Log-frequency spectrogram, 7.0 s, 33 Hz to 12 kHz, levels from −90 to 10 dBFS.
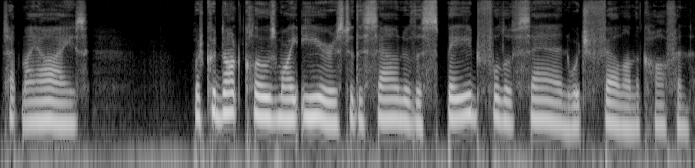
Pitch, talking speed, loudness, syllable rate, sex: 175 Hz, 200 wpm, -17 LUFS, 4.7 syllables/s, female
